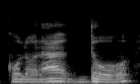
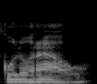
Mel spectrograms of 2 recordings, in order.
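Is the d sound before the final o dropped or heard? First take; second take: heard; dropped. First: The d before the final vowel is clearly pronounced. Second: The d before the final vowel is left out.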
